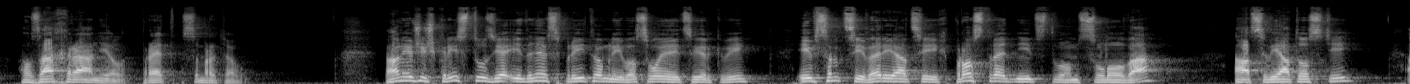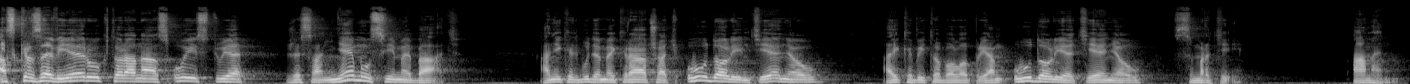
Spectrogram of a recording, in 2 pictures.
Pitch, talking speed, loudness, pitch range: 115 Hz, 100 wpm, -17 LUFS, 95-140 Hz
